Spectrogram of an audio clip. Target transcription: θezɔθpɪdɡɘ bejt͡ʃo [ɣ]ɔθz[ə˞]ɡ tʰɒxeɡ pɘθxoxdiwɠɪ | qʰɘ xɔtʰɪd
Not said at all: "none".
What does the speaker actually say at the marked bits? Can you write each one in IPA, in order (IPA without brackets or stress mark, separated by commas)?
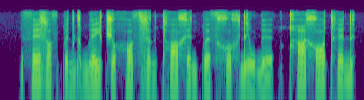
h, ə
